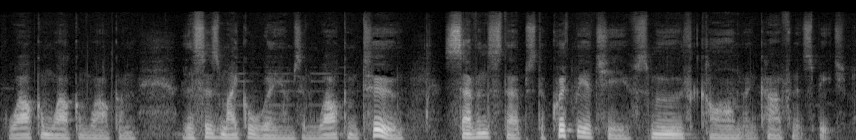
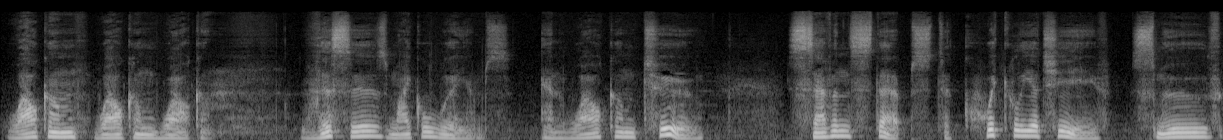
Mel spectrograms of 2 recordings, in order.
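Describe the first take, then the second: First: It is said at normal speaking speed. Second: It is said very slowly, in slow motion.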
